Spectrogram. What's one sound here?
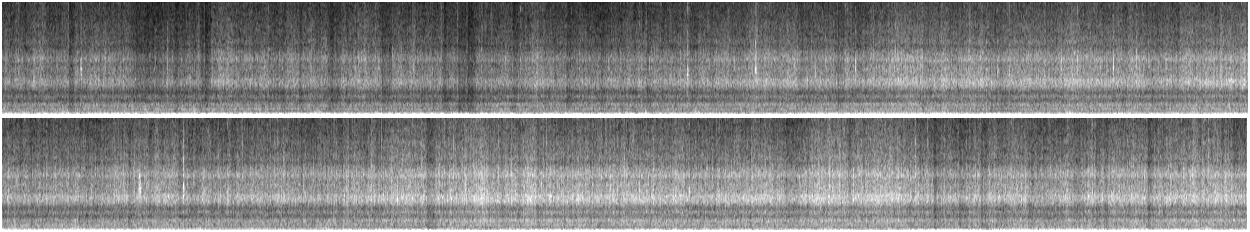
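Heavy rain drums on a car's windscreen.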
